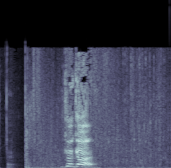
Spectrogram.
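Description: A man exclaims loudly into a close microphone.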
